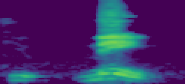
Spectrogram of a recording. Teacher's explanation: Humane is stressed on its second syllable as humane.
